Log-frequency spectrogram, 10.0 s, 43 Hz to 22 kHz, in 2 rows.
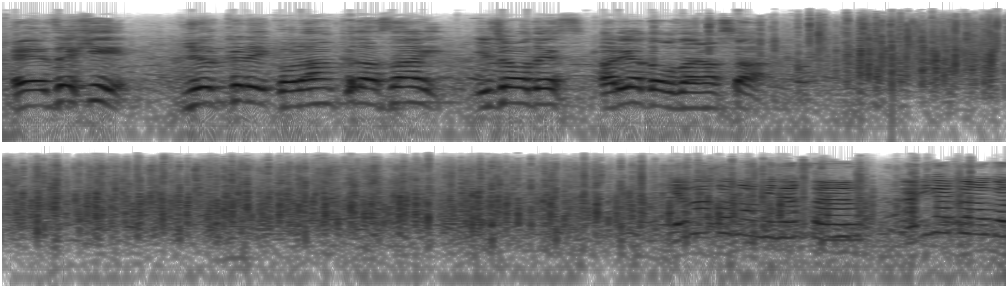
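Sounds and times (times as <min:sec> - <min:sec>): crowd applauding: 0:03.5 - 0:10.0.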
